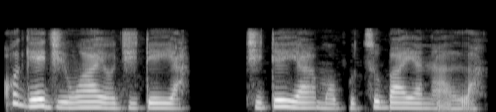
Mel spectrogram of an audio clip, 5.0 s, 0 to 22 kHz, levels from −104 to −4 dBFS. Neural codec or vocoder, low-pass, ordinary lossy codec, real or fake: none; 7.2 kHz; none; real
